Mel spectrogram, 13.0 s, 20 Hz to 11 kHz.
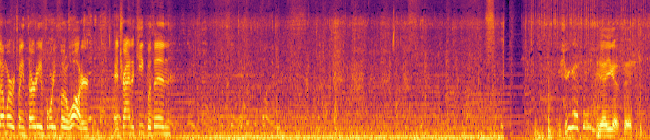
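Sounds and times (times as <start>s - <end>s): background music: 0.0s - 13.0s
boat motor idling: 0.0s - 13.0s.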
